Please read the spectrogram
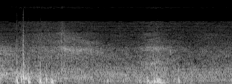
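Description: A few low thumps and crackles over a steady hiss: handling noise on a handheld microphone.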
